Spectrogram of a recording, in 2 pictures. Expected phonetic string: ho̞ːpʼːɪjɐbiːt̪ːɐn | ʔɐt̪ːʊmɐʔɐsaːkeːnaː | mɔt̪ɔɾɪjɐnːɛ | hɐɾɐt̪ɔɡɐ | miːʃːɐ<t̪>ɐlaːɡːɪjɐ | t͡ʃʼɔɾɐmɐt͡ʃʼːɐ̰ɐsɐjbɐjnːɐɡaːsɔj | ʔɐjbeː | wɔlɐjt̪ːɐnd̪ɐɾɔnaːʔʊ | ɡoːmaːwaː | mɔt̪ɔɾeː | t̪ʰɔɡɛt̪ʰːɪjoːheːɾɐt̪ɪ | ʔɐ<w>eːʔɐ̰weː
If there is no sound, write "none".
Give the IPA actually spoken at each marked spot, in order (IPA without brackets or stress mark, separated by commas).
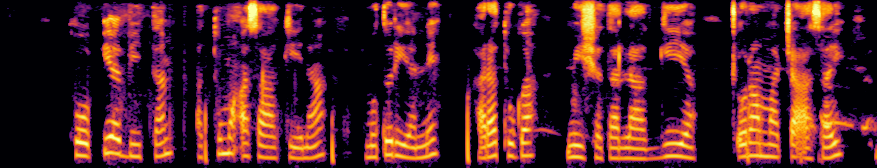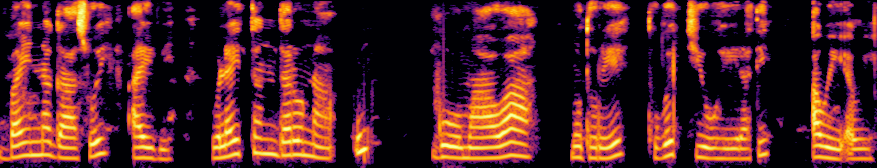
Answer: t̪, w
